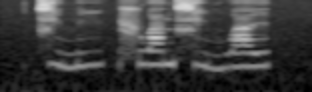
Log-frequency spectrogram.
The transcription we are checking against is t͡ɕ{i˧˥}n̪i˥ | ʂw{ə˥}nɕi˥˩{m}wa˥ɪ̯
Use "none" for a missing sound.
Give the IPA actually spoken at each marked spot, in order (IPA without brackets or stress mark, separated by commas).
i˥˩, a˥, m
